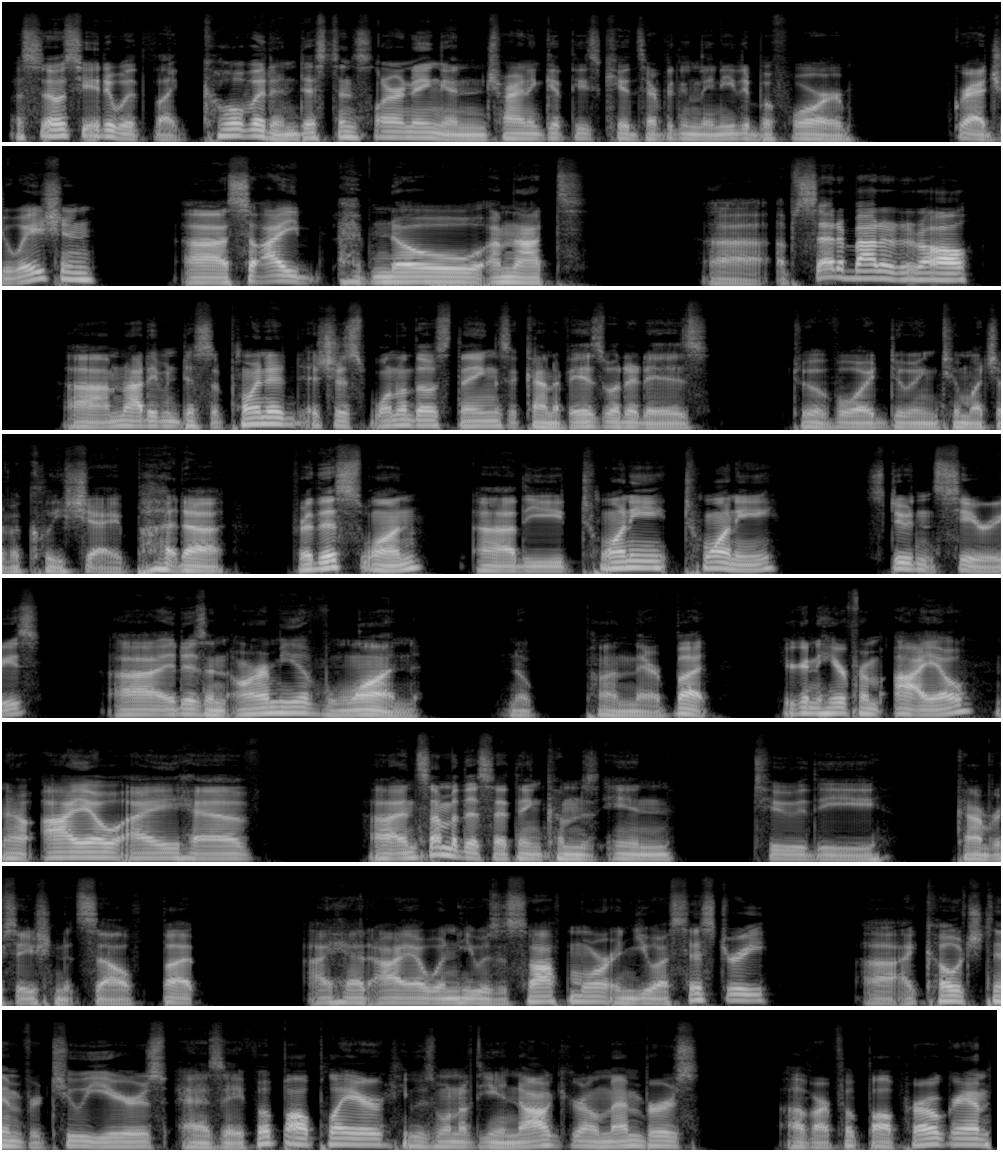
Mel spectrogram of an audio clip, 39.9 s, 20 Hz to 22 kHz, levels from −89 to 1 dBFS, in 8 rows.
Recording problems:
none

